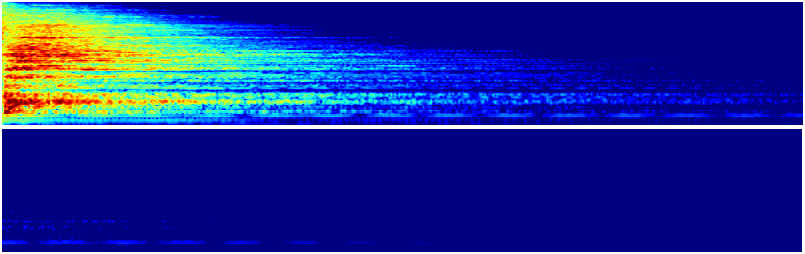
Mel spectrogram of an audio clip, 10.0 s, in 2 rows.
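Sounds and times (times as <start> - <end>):
15 inch crash cymbal edge hit: 0.0 - 2.1.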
